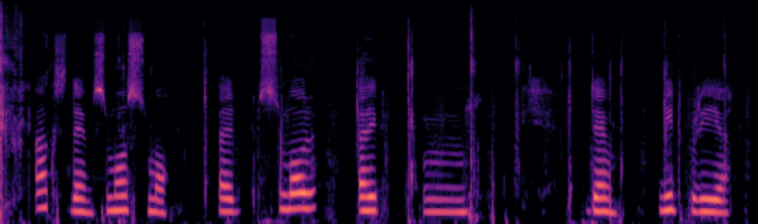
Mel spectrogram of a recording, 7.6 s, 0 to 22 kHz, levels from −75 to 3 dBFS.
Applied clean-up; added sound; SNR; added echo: classical method spectral subtraction.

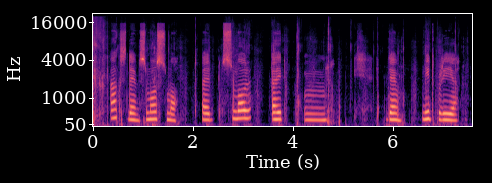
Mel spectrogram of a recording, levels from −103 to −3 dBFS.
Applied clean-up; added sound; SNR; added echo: neural mask model RNNoise.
